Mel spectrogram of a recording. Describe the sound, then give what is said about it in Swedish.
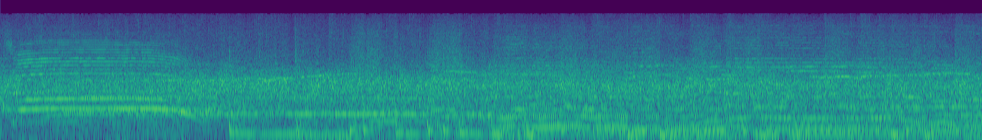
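Warm applause and cheering from a crowd welcoming a performer: dense, steady clapping with whoops, loud throughout and layered over sustained musical tones. “Fan vad härligt, då tycker jag att vi ger en varm applåd för Simon Chippe”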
